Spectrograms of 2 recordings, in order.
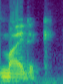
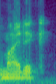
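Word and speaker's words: медик: Okay, I'm going to just pat my little drone and go, this is Midik. He is best boy. Alright. Incidentally, that's how you pronounce medic in Ukrainian, by the way.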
